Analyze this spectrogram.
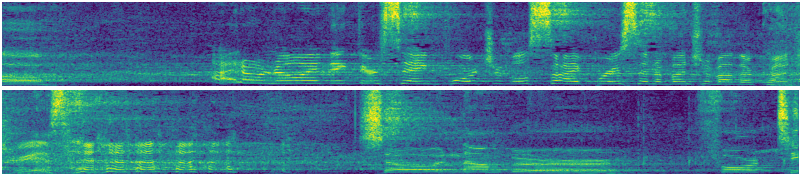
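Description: A young man speaks cheerfully through a microphone.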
